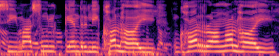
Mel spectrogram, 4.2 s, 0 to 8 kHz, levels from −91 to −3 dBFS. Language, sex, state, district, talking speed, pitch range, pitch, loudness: Bajjika, female, Bihar, Vaishali, 115 wpm, 235-265 Hz, 255 Hz, -18 LUFS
